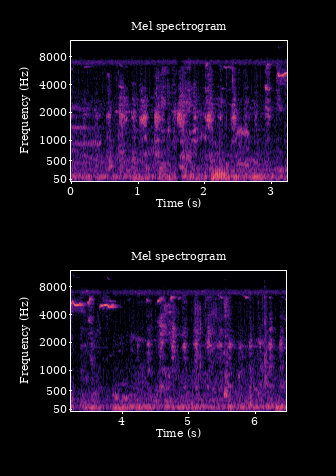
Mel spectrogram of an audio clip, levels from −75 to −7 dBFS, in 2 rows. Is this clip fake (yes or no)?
no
